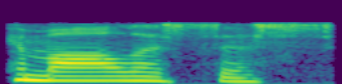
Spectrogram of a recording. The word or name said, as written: hemolysis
